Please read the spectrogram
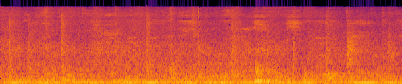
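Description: Background noise of an indoor produce market: a steady low hum with a few scattered clicks and rustles.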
